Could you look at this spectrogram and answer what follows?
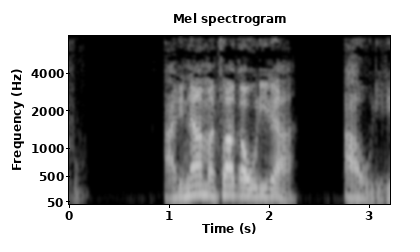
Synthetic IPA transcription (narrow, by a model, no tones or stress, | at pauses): ṵ | alinamatʰwaɡauliɾaː | ulḭɾ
